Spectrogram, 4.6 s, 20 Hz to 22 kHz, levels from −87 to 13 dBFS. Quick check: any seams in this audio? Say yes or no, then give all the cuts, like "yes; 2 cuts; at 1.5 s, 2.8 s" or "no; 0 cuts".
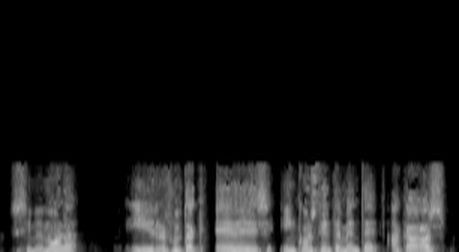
no; 0 cuts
